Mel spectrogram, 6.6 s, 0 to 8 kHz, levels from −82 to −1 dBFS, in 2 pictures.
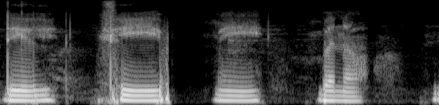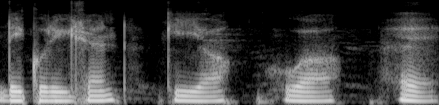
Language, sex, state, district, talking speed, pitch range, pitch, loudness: Hindi, female, Rajasthan, Jaipur, 55 wpm, 130-145 Hz, 135 Hz, -18 LUFS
